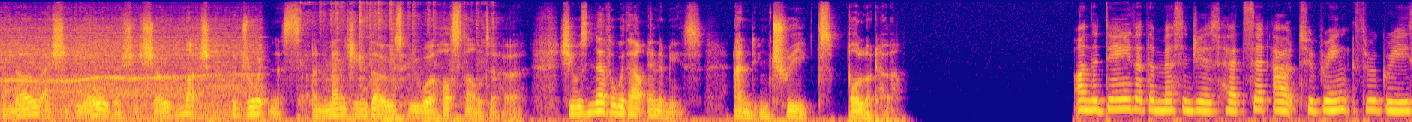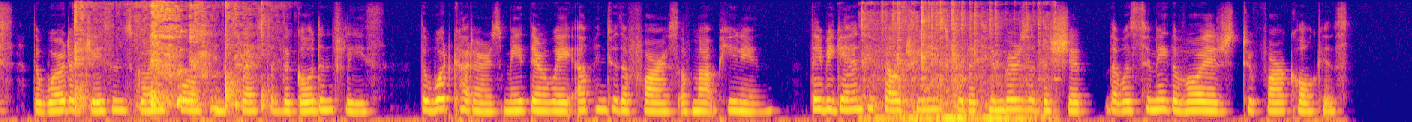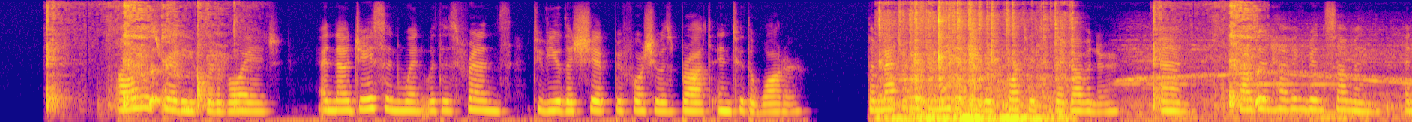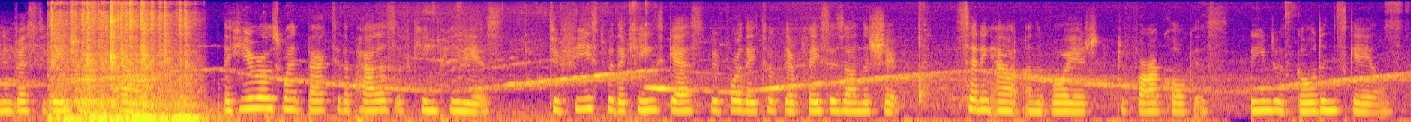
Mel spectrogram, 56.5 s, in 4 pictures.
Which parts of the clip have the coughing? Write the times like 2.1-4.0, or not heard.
14.8-16.9, 28.7-30.8, 39.8-41.0.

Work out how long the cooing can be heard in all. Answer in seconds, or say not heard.
8 s.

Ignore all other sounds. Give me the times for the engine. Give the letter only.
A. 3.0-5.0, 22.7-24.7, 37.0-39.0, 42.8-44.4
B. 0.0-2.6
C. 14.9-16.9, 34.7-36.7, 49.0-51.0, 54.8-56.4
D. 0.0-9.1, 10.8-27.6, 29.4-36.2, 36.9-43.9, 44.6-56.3
B.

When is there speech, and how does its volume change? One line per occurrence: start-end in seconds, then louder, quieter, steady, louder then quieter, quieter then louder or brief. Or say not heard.
0.0-9.1 steady
10.8-27.6 steady
29.4-36.2 steady
36.9-43.9 steady
44.6-56.3 steady.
